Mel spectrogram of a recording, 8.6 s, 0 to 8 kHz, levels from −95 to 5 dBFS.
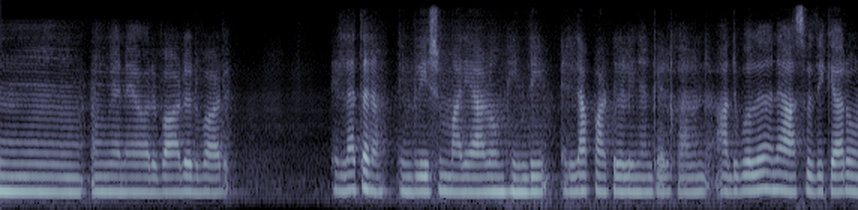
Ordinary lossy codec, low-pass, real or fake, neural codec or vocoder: none; 7.2 kHz; fake; codec, 24 kHz, 0.5 kbps, DualCodec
